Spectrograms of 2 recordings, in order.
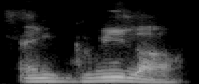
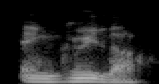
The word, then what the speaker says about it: Anguilla: मैंने कहा यार जरा मुझे बता तो सही इसको प्रोनाउंस कैसे करूँ मैं। Anguilla. एंग्विला, ये एंग्विला कंट्री है जी।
